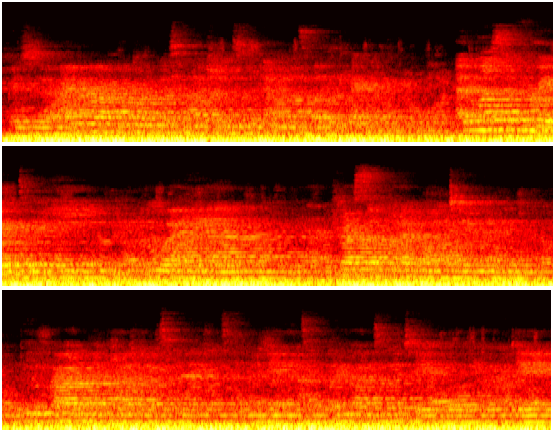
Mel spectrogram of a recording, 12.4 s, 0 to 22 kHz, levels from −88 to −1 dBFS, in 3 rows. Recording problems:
room echo; strong; dies away in 2.8 s
off-mic speech; far
chatter from many people; loud; throughout; 9 dB below the speech
low rumble; noticeable; throughout; 15 dB below the speech

